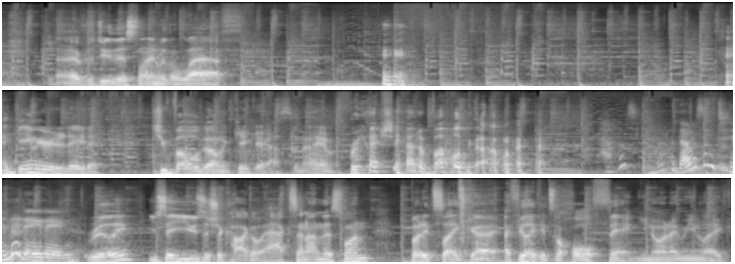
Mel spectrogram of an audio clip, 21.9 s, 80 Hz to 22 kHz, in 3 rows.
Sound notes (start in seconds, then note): 3.5 Adam laughs; 11.2 laughs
